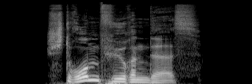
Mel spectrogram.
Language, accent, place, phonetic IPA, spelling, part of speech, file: German, Germany, Berlin, [ˈʃtʁoːmˌfyːʁəndəs], stromführendes, adjective, De-stromführendes.ogg
- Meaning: strong/mixed nominative/accusative neuter singular of stromführend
